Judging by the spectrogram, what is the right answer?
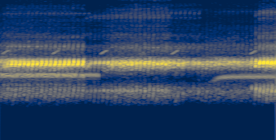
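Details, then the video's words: Dense frog chorus from backwater: continuous high trilling band with rapid pulsed croaks layered over one another, several callers overlapping, louder bursts near the start and end. "Backwater Chorus, & Frog Chorus"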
